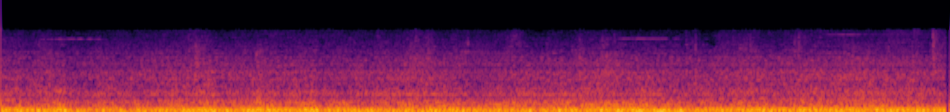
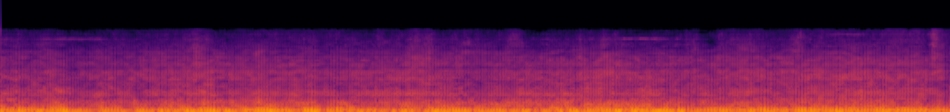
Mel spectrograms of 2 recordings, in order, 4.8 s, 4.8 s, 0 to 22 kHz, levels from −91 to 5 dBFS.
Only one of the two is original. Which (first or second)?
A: first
